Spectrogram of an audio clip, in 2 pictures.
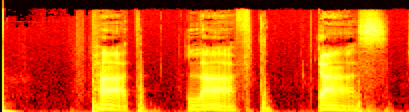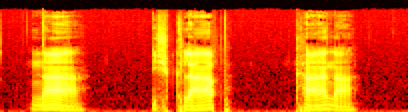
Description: Elementare Tonbeispiele zur saarländischen Sprache
Das saarländische ae hat sich zu einem eigenständigen Laut entwickelt.
Die Verschmelzung der beiden lautschrittypischen Zeichen führt zum saarländischen ae (vor allem im Ostertal anzutreffen).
